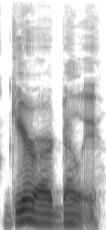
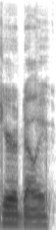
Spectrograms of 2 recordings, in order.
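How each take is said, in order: First: The second R sound is pronounced. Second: The second R sound is left out. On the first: "I have never pronounced that second R" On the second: "I have never pronounced that second R"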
